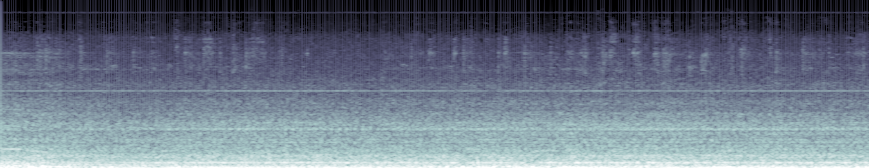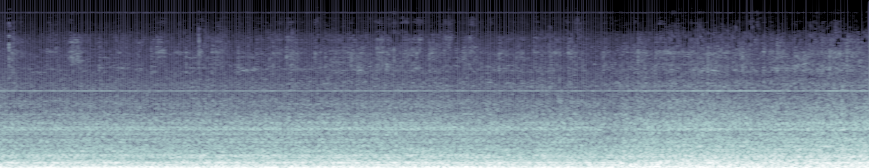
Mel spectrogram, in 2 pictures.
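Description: V/Line passenger train running, heard from inside the carriage as a loud, steady, deep rumble. Near the end the deepest part of the rumble eases off.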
